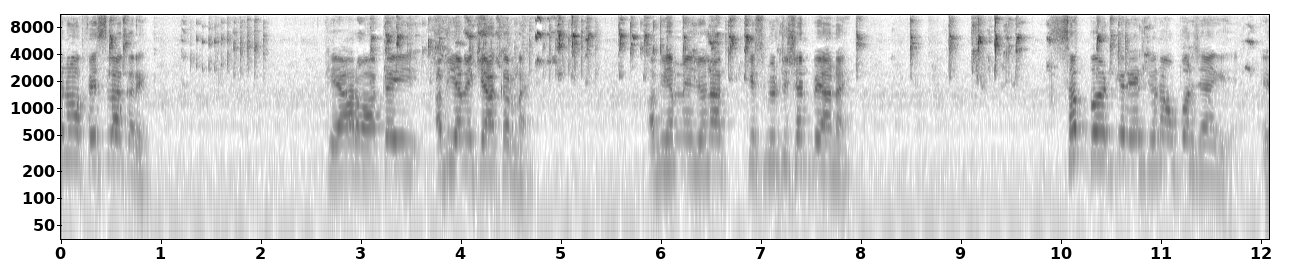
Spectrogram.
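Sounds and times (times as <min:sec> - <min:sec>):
lovebirds chirping: 0:00.0 - 0:12.0
low steady hum: 0:00.0 - 0:12.0.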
